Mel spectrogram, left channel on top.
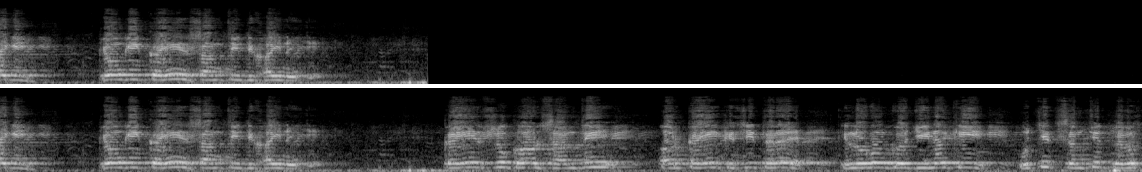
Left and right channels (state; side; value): drops out; left; at 4.3 s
